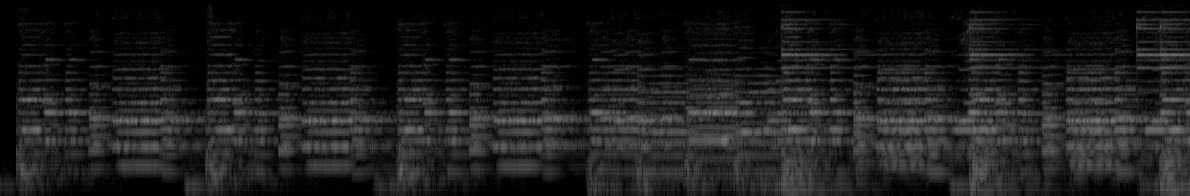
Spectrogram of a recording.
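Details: Bright keyboard or organ music plays throughout in repeated phrases.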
